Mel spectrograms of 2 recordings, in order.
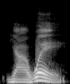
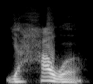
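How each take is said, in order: First: Yahweh said as two syllables, YAH-way. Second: Yahweh said as three syllables, yah-ha-wah. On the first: Teaching the Greek two-syllable Yahweh. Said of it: "it's two syllables". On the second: Teaching the modern three-syllable Yahweh. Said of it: "which is three syllables?". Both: Shown as a demonstration.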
